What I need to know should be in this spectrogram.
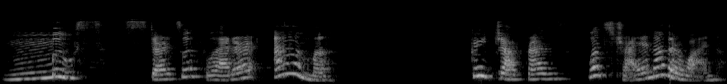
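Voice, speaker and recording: A woman's voice: sits high, big pitch swings, takes it slowly. A woman speaks to young children in an encouraging, exaggerated teacherly way. She takes her time, leaving room for answers. The recording is a little muffled, with her voice at some distance from the microphone. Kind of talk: read-aloud and interactive lesson for young children. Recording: dull, distant microphone sound.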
